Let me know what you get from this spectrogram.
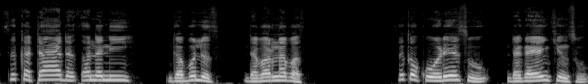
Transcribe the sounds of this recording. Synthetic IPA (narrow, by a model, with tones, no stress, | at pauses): sʊ˦ka˨taː˦da˨sʼɐ˦nɐ˦niː˦ | ɡa˨bʊ˦lʊ˨sda˨bɐ˦rnɐ˦bɐ˨s | sʊ˦ka˨kʷoː˨ɽeː˦su˨ | dɐ˨ɡa˨jɐ˦ŋkʲɪ˨nsu˨ʔ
